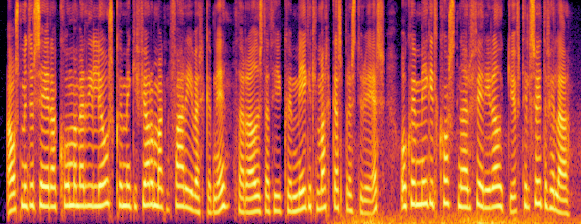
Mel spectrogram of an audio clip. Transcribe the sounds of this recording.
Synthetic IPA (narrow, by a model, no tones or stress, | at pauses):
aːwsmʏnt̪̬ʏɾ̥seːjɪɾaðkʰɔːmavɛɾðiljoːwskʰvɛmehcɪfjawɾmak̚nfaːɾɪivɛr̥kapnɪθaðɾraːwðʏst̪aθikʰv̥ɛmːɪːcɪt̪lmar̥kaðspɾɛst̪ʏɾʏɛɾɔɣkʰvɛmːɪːcɪt̪l̥kʰɔst̪naðɛɾ̥fɛːɾiɾaðcʏv̥t̪ʰɪlsveːjt̪afɪːlaɣa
